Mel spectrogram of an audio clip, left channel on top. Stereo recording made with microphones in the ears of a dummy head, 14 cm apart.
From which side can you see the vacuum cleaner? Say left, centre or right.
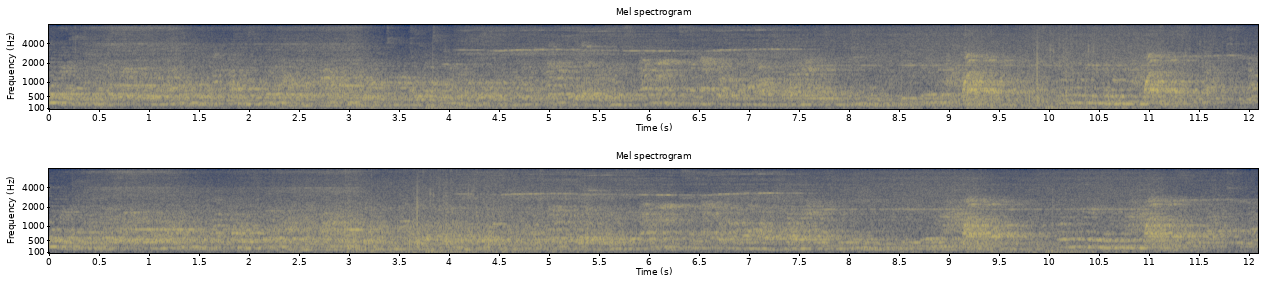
centre.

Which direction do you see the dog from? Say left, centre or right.
left.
